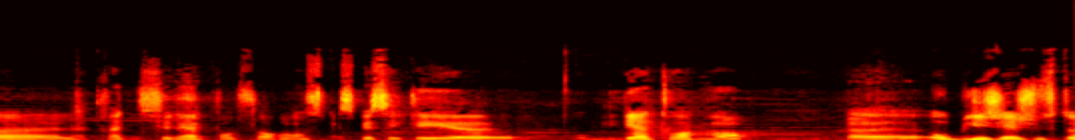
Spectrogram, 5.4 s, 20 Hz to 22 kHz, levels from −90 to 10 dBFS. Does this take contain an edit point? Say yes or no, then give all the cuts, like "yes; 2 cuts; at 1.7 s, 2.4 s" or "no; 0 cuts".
no; 0 cuts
